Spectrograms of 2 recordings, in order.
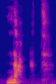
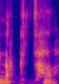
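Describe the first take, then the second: First: The word ends with a short, quick T sound. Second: The word ends with an added extra syllable. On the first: The speaker calls it right. "It's a real quick sound at the end there" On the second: The speaker calls it wrong. "We're not going to say knockta"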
